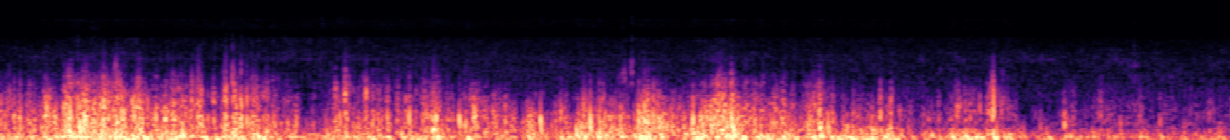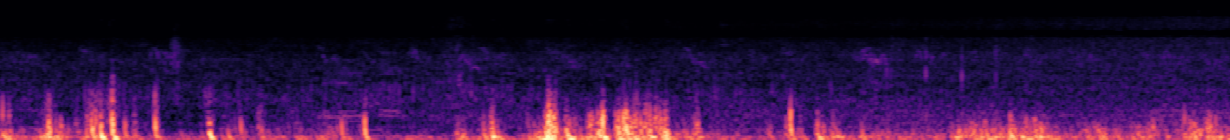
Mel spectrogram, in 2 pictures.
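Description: A flock of pigeons flaps its wings overhead.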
